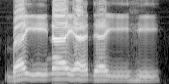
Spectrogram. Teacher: Lafal baina dan daihi ini kedua-duanya dibaca dengan bacaan lin. Yaitu dengan melembutkan bunyi suara ya yang dilembutkan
